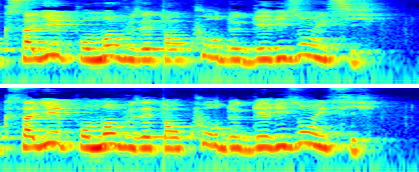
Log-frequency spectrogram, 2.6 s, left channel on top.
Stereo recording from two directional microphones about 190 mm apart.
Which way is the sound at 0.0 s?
45° right (ahead or behind).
